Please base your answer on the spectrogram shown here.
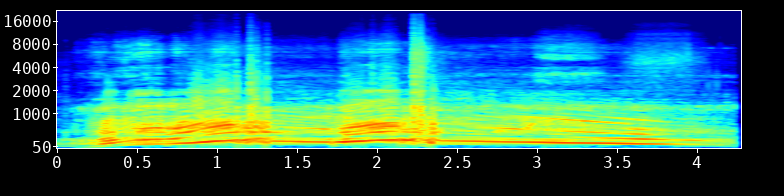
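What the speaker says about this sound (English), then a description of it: "down here are Audi's signature oval RS tailpipes, which sound something like this." An Audi TT RS exhaust blips and revs repeatedly through oval RS tailpipes, rising and falling in pitch with throaty crackles, loud and close with no talking.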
